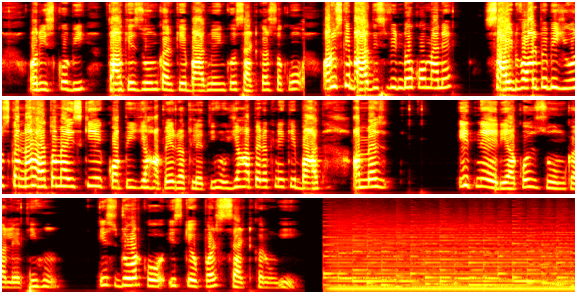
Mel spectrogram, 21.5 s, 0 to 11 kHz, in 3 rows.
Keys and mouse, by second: 5.6 click, 9.0 click, 12.0 click, 18.7 click, 19.6 right click, 19.8 click.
